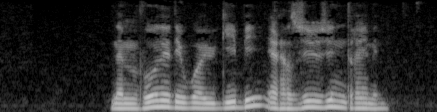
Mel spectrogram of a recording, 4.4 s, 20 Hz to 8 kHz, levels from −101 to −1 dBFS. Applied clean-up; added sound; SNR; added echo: none; none; none; none.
